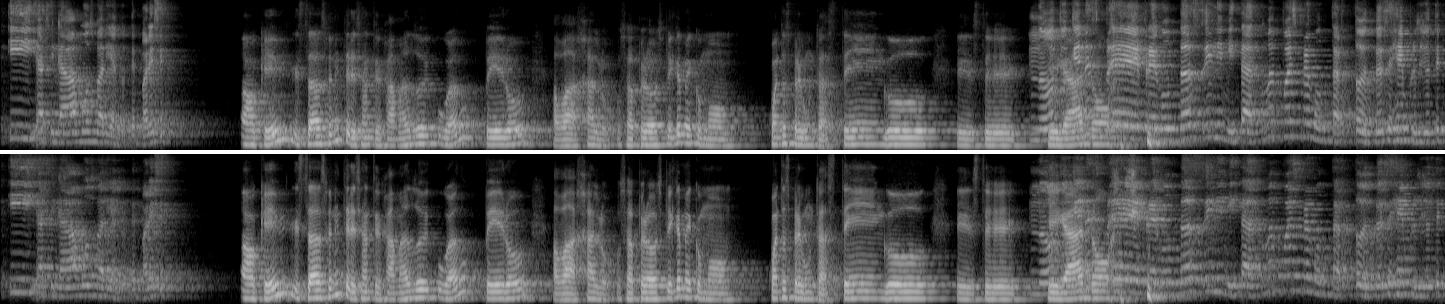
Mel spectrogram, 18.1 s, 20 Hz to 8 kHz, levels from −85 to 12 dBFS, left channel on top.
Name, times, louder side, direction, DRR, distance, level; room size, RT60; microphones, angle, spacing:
voice 1, 0.1-2.1 12.9-18.0, left 3 dB, 70° left, 3 dB, 1.3 m, -27 dB
voice 2, 3.0-6.6 6.9-9.2 9.6-11.6 12.0-12.7 13.1-14.2, right 1 dB, 30° right, 11 dB, 0.4 m, -20 dB
11.0 x 7.9 x 3.5 m, 1.3 s
head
